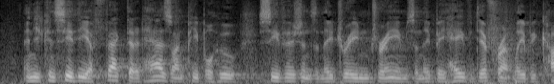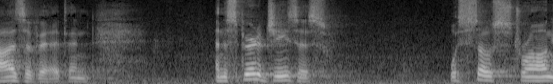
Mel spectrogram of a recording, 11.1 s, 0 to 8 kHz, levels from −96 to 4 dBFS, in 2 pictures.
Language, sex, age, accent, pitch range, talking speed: English, male, 50-69, American, 115-140 Hz, 185 wpm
